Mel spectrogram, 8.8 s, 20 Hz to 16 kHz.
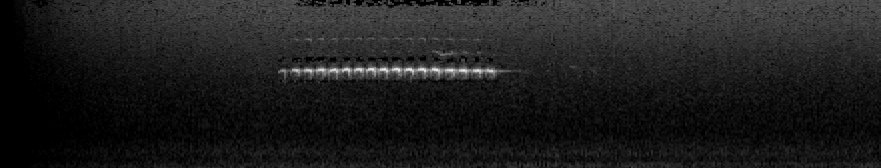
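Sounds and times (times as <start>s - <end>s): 
bird trilling: 2.8s - 5.9s.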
